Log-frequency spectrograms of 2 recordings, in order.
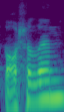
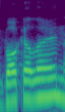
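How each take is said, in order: First: The middle consonant is a soft sh sound. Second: The middle consonant is a hard k sound. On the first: The speaker calls it wrong. "I always read it as Bochelin" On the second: The speaker calls it right. "I think it's supposed to be Bocalin"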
